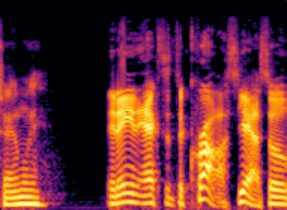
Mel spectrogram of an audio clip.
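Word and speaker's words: Spy × Family: for maximum chat rage you should pronounce the X and spy X family as cross like Street Fighter cross Tekken oh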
